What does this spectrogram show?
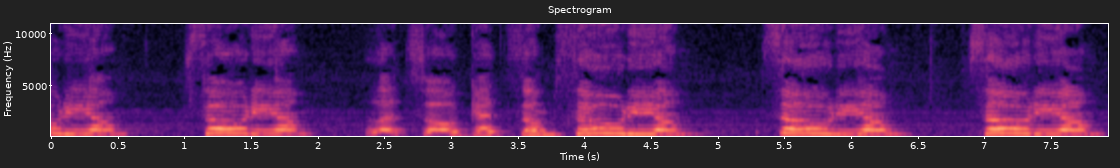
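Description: A high voice singing a tune unaccompanied, in six short phrases with brief pauses between them.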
